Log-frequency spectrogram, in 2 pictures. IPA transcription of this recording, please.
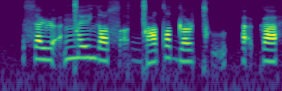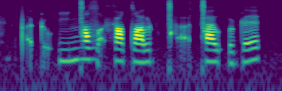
s a ɪ̯ ɭ a̰ ŋ͡ǀ ɛ ɪ̯ lʲ ʊ sˤ a̰ ɡ͡ǀ a tˤ u dˤ i ɭ ǀʰ ṵ | a̰ k a h ɪ ʈ pʼ a̰ ʈ o̰ ʔ i ŋ͡ǀ ɪ zˤ a̰ x ɛ tˤ i lˠ ʊ ʈ ǀʰ a̰ ǀ a ʊ̯ ʔ ʊ ʈ ɛ

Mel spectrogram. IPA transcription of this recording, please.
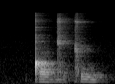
ǃ æ ɡ͡ǁ ɪ ǁ u

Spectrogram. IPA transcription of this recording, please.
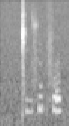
ǁ i̤ sʷ ẽ ʔ f ə

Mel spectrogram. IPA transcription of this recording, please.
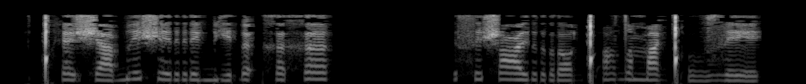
ǃʰ ɛ ʃ a b e ʃ e r e bʲ e ɗ ɐ ʔ x ɐ x ɐ | s ɨ ʃ ʕ ɨ r ɔ ǃʼ ɛ̤ dˤ ɨ m a ǃʼ o̤ z e

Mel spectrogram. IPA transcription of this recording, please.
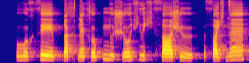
β o x θ eː p ɗ ɑ x ɗ æ̃ x ɾ o p ɲ u ʃ oː ç ð ɯ ç θ ɑ ʃ ɯ | θ ɑ ç d æ̃

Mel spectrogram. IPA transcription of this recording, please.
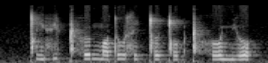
ǀ i fʲ o ǁʰ ɵ ŋ͡m ɔ t u s i ǀ ɵ ǀ o b ǁʰ o mʲ o

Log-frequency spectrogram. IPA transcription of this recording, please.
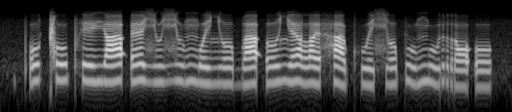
pʼ o˩˧ ǁ o˩˧ pʰ e˩ j a˩˧ ʔ ɛ˩˧˩ ʑ ɯ˩ ʑ ɯ˧˩˧ ŋʷ e˩ ʎ ɤ˩ b a˩˧ ʔ ɤ˩˧ ʎ ɛ˩˧˩ lˠ ɛ˧˩˧ h a˧˩˧ kʷʰ e˩ ɕ ɤ˩˧ p u˧˩˧ ŋ u˧˩˧ r ɔ˩ ʔ o˩

